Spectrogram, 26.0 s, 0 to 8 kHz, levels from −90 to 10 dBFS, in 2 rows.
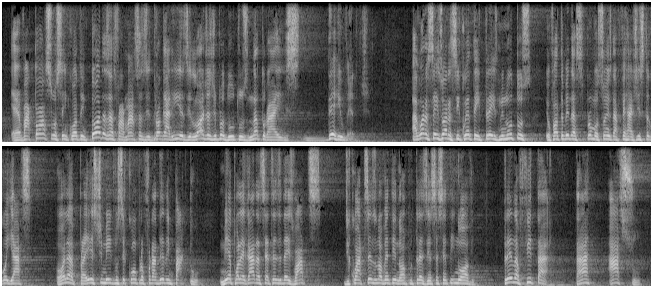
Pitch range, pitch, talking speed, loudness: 165-200 Hz, 185 Hz, 125 wpm, -15 LUFS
